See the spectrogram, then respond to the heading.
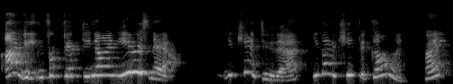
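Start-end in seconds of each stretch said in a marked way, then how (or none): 0.1-1.7 much higher and louder, an indignant whining voice; mock the baffled complainer, high and loud; mock whiny complainer. Mocking people who stop eating and blame their body, high indignant whine. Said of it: "get mad at my body and say".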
